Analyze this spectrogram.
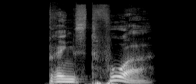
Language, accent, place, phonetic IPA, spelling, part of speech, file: German, Germany, Berlin, [ˌdʁɪŋst ˈfoːɐ̯], dringst vor, verb, De-dringst vor.ogg
- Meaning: second-person singular present of vordringen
